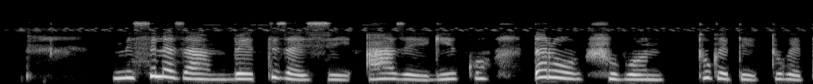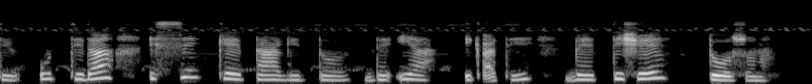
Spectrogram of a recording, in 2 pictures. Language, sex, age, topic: Gamo, female, 25-35, government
